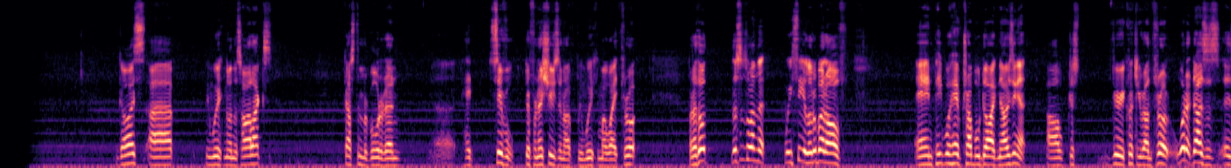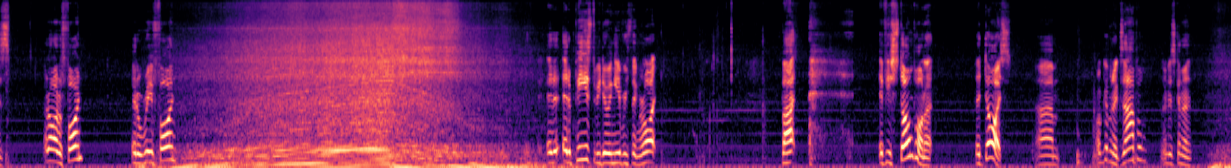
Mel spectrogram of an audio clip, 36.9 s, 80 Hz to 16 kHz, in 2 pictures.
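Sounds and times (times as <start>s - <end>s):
car engine idling: 0.4s - 36.9s
car engine revving: 20.4s - 31.6s, 33.9s - 36.9s.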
